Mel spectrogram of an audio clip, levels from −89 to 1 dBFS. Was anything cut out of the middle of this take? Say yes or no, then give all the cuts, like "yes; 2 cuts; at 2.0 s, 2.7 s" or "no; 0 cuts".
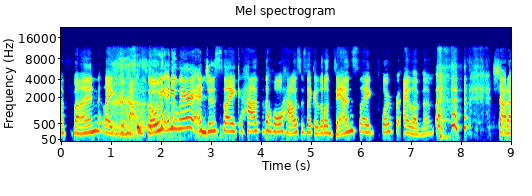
yes; 1 cut; at 6.8 s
